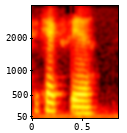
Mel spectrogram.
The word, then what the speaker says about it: cachexia: We're trying to figure out, is it cachexia or cachexia? Yeah. Oh, here. Here it is. How to pronounce. Okay. Even the guy. All right. Okay, let's do one more. Where was yours coming from? Oh. All right, cachexia. There it is, body wasting.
